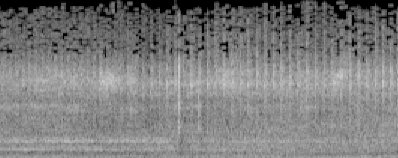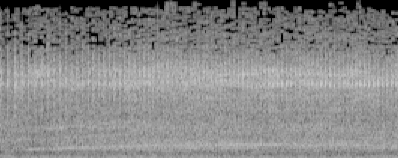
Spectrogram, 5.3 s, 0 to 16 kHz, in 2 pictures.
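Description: Volvo L350H wheel loader's diesel engine running steadily under load, heard from inside the cab. About three seconds in, a whine rises in pitch and then slowly eases off as the bucket is raised.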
